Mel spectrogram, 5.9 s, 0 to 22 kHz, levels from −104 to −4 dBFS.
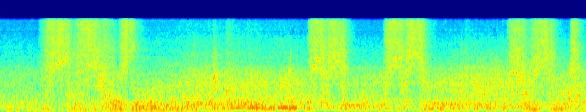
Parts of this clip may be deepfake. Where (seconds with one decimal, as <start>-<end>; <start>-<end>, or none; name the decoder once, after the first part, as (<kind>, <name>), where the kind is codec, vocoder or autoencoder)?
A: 1.2-1.8 (codec, SNAC)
